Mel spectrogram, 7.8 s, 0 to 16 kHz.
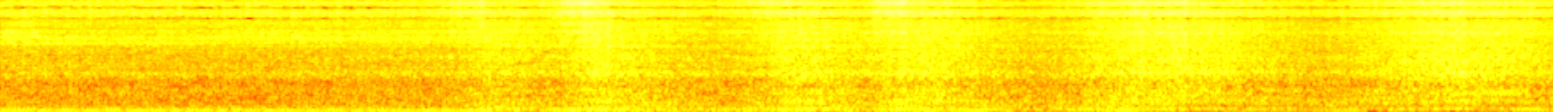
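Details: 1977 Mustang Cobra II, bought as a blown motor, owner wondered about a rod bearing: steady, even idle with low smooth burble and no knocks or misses; engine running healthy.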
